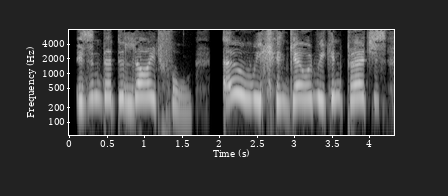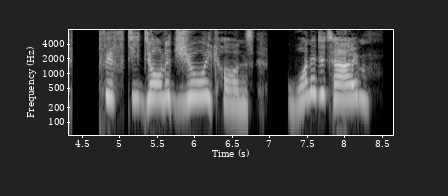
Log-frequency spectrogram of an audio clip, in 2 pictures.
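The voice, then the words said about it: Put-on British accent. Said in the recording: “You should have done this in your British accent.”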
